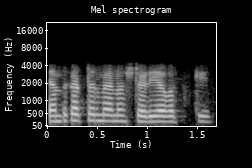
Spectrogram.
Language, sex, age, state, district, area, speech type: Telugu, female, 60+, Andhra Pradesh, Vizianagaram, rural, conversation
